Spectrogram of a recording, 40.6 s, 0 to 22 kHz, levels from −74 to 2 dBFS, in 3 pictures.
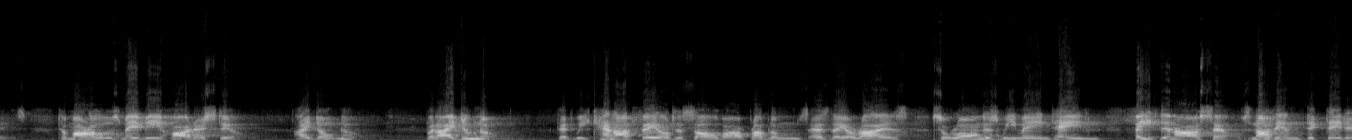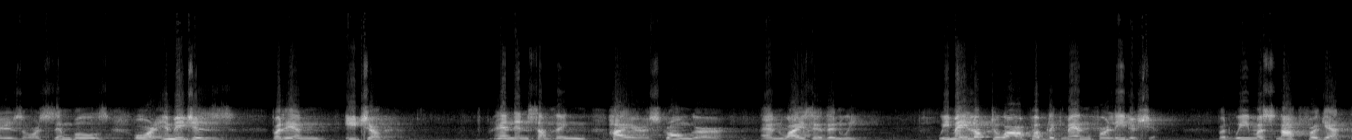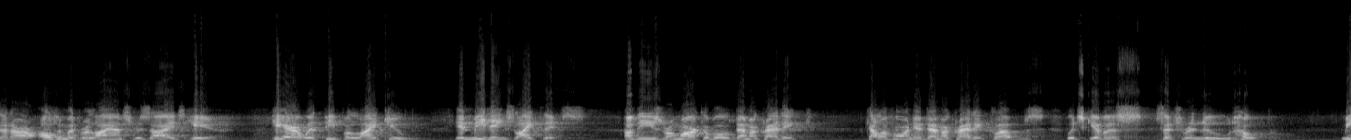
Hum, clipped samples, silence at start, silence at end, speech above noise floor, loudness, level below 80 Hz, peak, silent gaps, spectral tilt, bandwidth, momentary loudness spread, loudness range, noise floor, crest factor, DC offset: none; under 0.1%; 0 s; 0 s; 31 dB; -20 LUFS; -66 dBFS; -4 dBFS; none; -3.5 dB/octave; 18 kHz; 14 LU; 3 LU; -52 dBFS; 18 dB; 0.2%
